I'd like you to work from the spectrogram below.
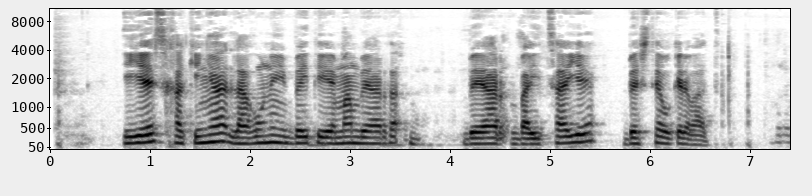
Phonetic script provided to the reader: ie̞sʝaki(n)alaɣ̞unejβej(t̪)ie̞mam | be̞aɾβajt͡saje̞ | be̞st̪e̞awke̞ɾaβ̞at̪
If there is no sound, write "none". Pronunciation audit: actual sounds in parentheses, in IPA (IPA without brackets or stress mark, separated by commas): ɲ, t̪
